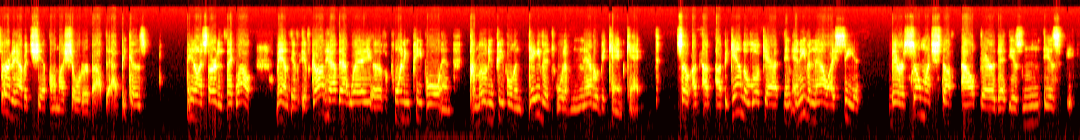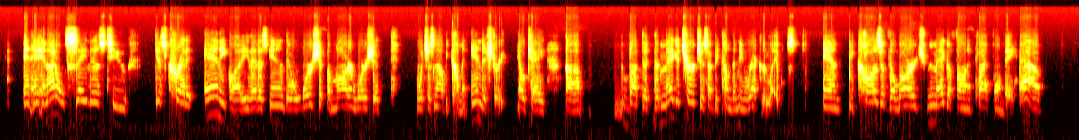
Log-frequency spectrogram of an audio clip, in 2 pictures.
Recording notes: joins us via telephone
